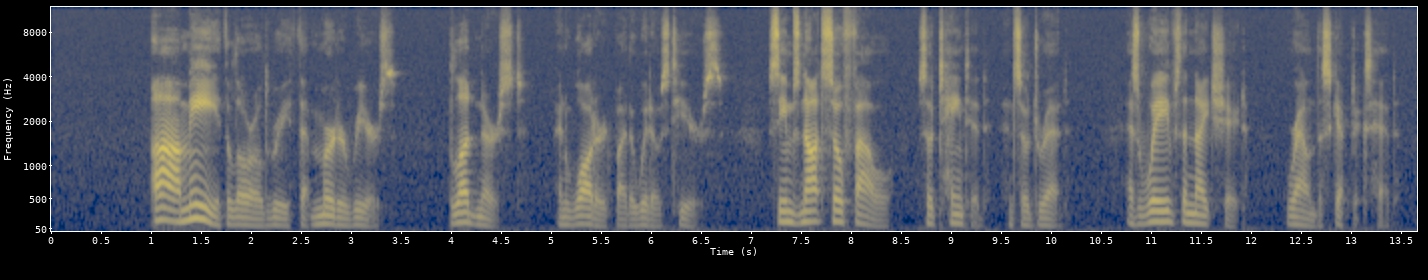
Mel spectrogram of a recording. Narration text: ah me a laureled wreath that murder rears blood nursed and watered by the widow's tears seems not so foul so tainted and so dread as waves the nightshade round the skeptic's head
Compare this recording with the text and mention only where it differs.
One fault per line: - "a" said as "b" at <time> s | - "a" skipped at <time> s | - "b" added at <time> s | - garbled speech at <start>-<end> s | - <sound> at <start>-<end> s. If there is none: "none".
- "a" said as "the" at 1.7 s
